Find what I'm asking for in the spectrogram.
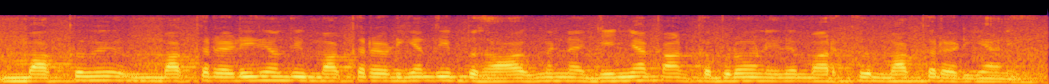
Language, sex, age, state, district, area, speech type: Dogri, male, 30-45, Jammu and Kashmir, Reasi, rural, spontaneous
